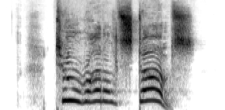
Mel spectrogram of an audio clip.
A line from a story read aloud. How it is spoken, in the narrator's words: Gasps rose up from the crowd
